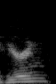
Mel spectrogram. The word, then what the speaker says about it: Huron: this one was from Huron yes it was it was from here like we say Huron they say hearing so we're not quite sure yet everybody here says hearing a lot of the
